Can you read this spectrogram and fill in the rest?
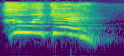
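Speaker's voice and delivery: squeaky confused snake; Wanda as snake. Acted. New snake answers Wart, high and puzzled. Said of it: "said the snake".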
